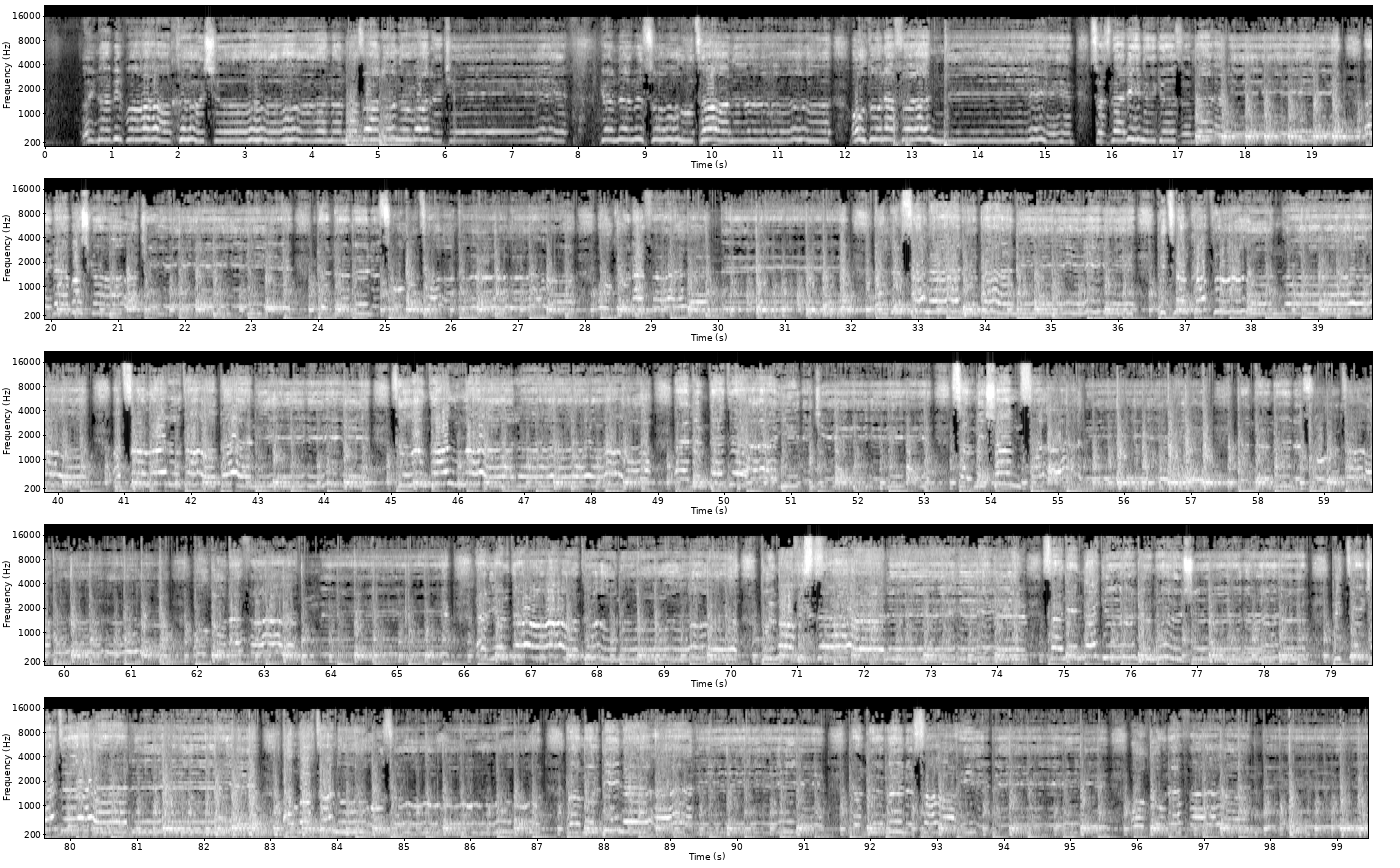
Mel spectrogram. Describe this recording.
it recorded from: Halilurrahman Mönchengladbach Germany Dergah
Song is Turkish
Songer Sufi is: Faysal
